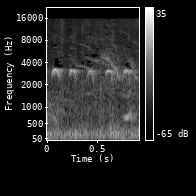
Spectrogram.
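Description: Young chicks peep and cluck steadily at close range while being fed on a farm alongside ducklings and other poultry, with high chirps repeating over a low background murmur and no talking.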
